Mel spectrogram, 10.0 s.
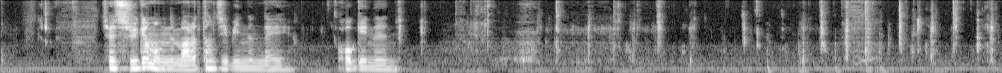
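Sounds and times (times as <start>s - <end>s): faint low hum: 0.0s - 10.0s
wet chewing clicks and crunches: 3.1s - 10.0s.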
